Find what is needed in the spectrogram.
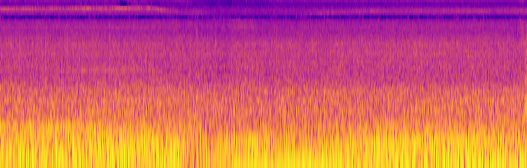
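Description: Semi-truck diesel engine and road noise heard inside the cab while cruising on the highway: a steady low drone. About four seconds in, the engine note and level dip briefly and then settle at a new steady pitch.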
